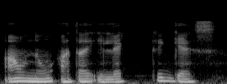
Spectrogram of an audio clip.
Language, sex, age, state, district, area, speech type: Goan Konkani, male, 30-45, Goa, Salcete, rural, spontaneous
